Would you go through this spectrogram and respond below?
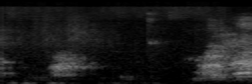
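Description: A dog gives two short barks, a quick pair of yips and then a louder bark, with quiet gaps between them and no talk.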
